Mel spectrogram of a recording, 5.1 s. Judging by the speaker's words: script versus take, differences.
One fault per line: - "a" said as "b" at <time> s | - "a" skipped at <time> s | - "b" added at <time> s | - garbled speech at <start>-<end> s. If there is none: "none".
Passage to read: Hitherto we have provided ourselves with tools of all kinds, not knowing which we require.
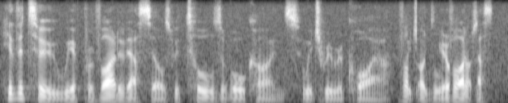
- "not knowing" skipped at 3.0 s
- garbled speech at 4.0-4.9 s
